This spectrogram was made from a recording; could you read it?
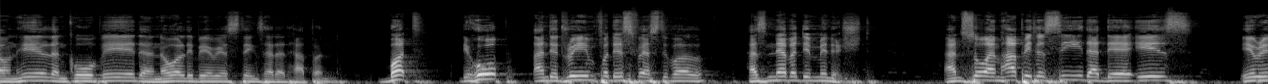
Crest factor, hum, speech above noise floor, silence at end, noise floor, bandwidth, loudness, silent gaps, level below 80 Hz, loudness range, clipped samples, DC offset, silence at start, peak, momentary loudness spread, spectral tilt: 20 dB; none; 30 dB; 0 s; -50 dBFS; 13 kHz; -21 LUFS; none; -38 dBFS; 4 LU; under 0.1%; under 0.1%; 0 s; -2 dBFS; 15 LU; -5 dB/octave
